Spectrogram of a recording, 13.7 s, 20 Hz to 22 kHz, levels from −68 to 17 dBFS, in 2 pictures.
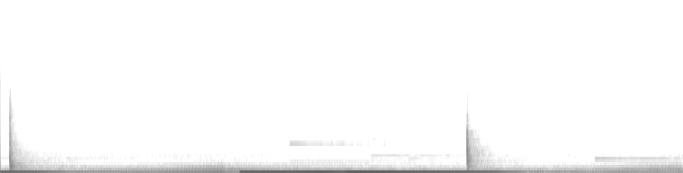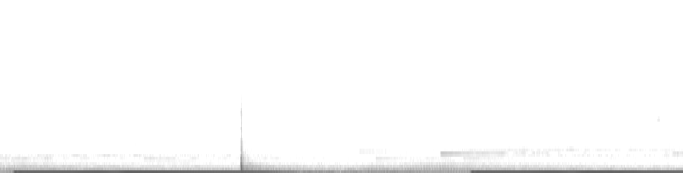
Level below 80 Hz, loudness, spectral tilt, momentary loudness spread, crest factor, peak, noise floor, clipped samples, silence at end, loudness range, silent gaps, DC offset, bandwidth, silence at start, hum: -14 dBFS; -17 LUFS; -9.5 dB/octave; 23 LU; 8 dB; -6 dBFS; -39 dBFS; under 0.1%; 0 s; 6 LU; none; under 0.1%; 3.3 kHz; 0 s; none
